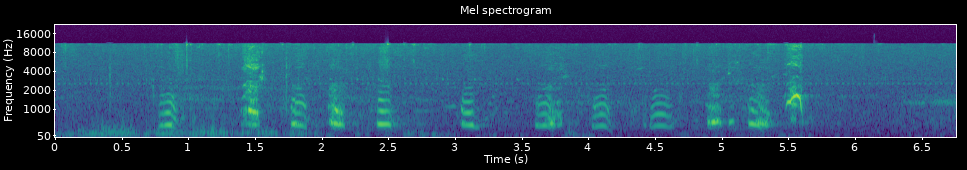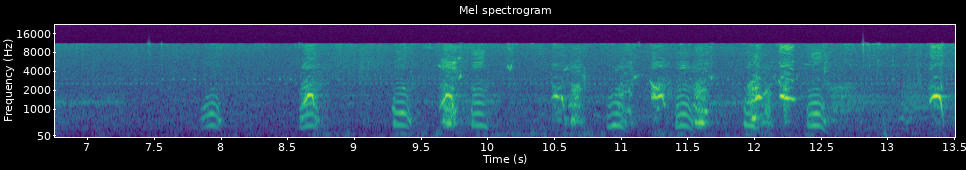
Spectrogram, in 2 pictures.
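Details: Segugio Italiano hound in training at Sofiko, Evros, on 12 September 2018, giving bursts of ringing, arched barks in quick series, a pause of silence midway, then a livelier run of yelping bays.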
